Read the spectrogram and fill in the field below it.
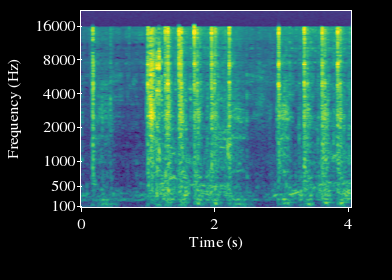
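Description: A sewing machine runs in short bursts while piecing a Kimberbell quilt top, its needle rattling quickly and stopping and restarting close by.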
